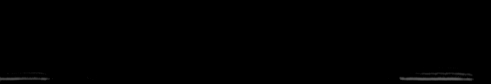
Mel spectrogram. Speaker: sound is the sound of believe it or not a snoring cat okay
